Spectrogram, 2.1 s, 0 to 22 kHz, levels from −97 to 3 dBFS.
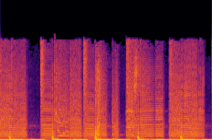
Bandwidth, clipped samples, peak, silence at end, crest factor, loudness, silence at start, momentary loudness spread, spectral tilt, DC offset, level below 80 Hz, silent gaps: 16 kHz; under 0.1%; 0 dBFS; 0 s; 10 dB; -15 LUFS; 0 s; 2 LU; -4.5 dB/octave; under 0.1%; -12 dBFS; none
